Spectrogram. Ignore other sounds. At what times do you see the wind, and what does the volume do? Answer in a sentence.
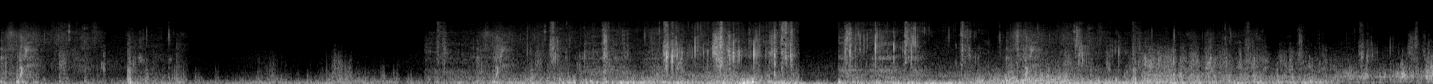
You can hear the wind from 0.1 to 14.2 s, getting louder.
